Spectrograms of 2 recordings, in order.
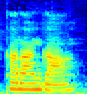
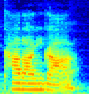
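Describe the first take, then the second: First: The two words are run together as one. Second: The same.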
